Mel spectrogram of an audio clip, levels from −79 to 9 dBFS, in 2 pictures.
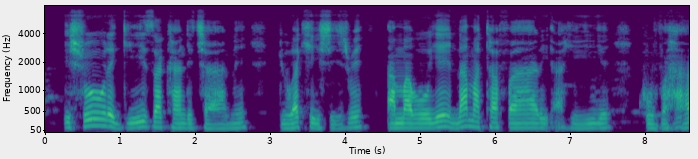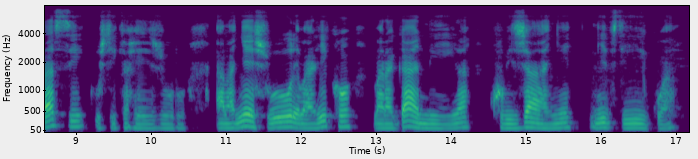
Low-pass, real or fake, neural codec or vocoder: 7.2 kHz; real; none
